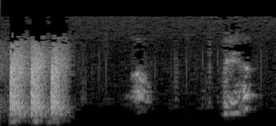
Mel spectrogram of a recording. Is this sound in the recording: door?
yes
